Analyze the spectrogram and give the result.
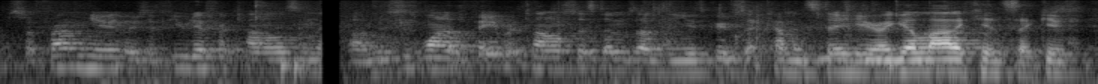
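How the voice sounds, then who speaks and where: A man's voice: mid-range voice, steady tone, fast talker, hardly any pauses, a crowd in the background. Man guiding a tour in an echoing cave. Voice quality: cave echo on the voice. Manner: explanatory, pointing out features. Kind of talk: informal guided tour talk. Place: inside a cave. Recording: echoing cave, distant mic, clear noise.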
